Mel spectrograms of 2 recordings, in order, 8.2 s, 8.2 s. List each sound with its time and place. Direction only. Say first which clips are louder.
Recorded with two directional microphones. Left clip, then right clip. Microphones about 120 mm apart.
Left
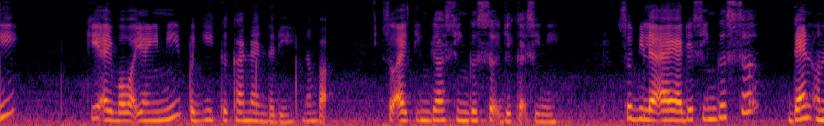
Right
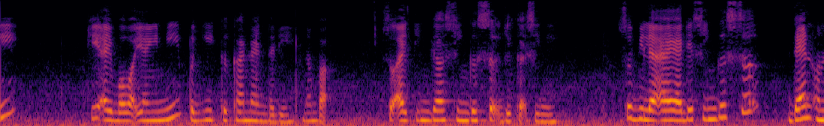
0.8 s a woman's voice: left 3 dB; 20° left (ahead or behind)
